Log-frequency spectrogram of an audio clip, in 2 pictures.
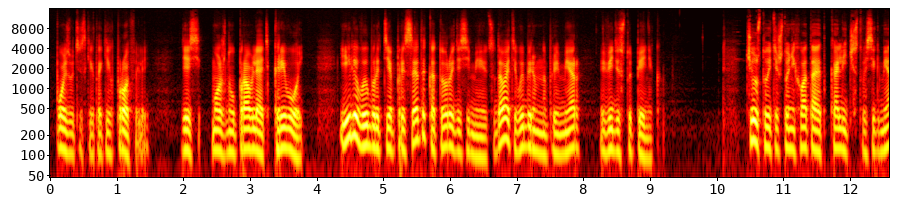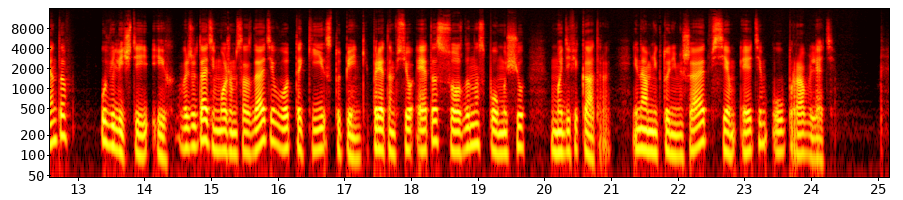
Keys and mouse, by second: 0.6 click, 5.4-7.3 drag, 8.2-9.0 drag, 13.7-15.4 drag, 22.2-25.1 drag.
